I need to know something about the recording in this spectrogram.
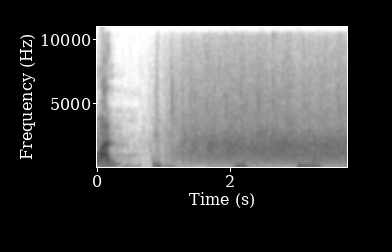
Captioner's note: applause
